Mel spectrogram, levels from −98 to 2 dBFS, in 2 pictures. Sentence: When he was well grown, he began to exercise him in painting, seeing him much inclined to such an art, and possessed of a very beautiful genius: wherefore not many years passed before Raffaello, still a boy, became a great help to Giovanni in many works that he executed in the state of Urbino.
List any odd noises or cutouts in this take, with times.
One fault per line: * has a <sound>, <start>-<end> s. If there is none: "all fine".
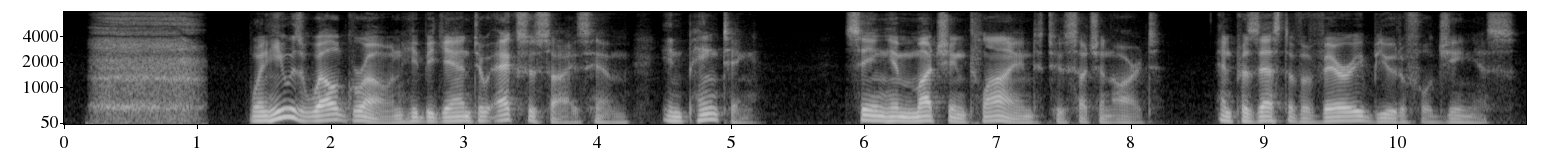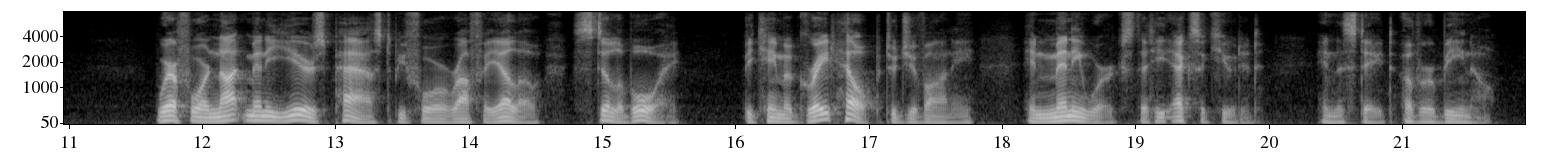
* has a breath, 0.2-1.1 s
